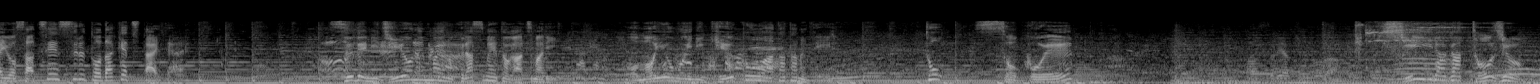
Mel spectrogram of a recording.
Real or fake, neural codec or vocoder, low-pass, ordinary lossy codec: real; none; none; none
